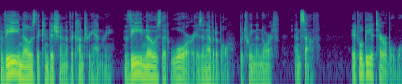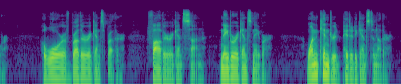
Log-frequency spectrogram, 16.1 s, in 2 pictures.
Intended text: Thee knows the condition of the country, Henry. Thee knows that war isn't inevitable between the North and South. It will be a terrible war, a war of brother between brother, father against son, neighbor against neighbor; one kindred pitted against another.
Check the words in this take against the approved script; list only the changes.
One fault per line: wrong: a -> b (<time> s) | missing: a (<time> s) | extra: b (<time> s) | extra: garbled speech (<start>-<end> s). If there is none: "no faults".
wrong: isn't -> is (3.9 s)
wrong: between -> against (9.8 s)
